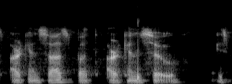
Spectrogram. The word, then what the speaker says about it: Arkansas: he on about and it's actually a French origin for the pronunciation so there he goes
